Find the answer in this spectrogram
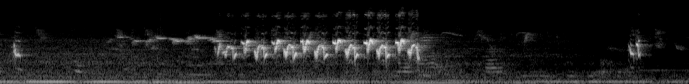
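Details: Yellow-vented bulbul in full song, meant to provoke rival birds: a faint note, then a burst of about ten loud bubbly, chattering notes over two seconds, and a short final note after a pause. A low hum runs underneath.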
